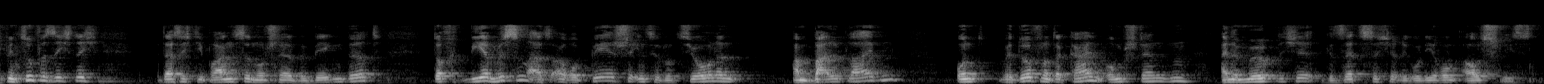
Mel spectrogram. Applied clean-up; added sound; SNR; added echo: none; none; none; reverberation time 0.5 s.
